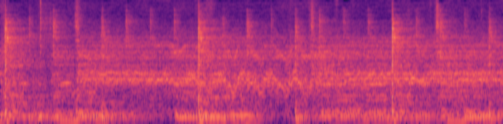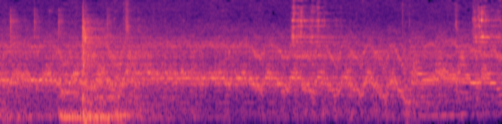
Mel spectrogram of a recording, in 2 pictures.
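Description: Guitar music built on a repeating bass figure, with guitar parts layered above it. About six seconds in the bass figure drops out and the music thins and quietens for the rest of the stretch.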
